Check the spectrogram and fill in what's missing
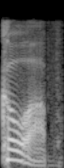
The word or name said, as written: co-op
